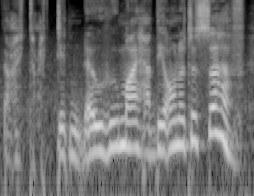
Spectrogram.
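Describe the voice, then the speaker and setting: A man's voice: high voice, animated, fairly quick. A man voicing a fawning, garrulous innkeeper who stammers and complains as he serves, in an audiobook. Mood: flustered, eager. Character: fawning, garrulous, self-pitying male French innkeeper.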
